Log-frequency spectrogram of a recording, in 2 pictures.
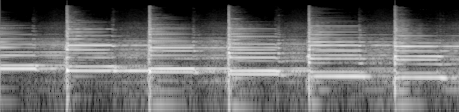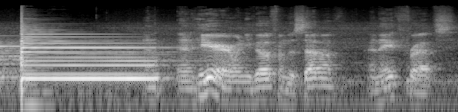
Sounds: Plucked string instrument, Blues, Guitar, Musical instrument, Music, Speech

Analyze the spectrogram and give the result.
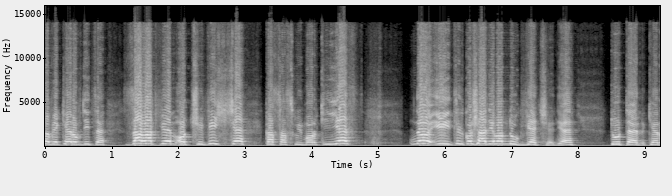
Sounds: Speech

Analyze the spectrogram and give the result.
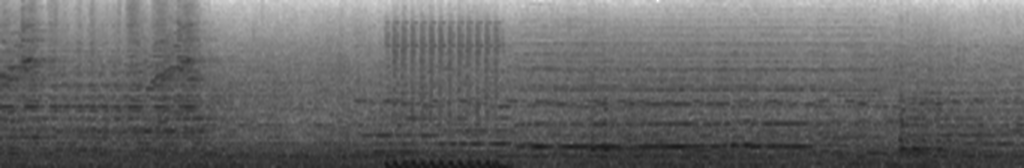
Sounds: Music

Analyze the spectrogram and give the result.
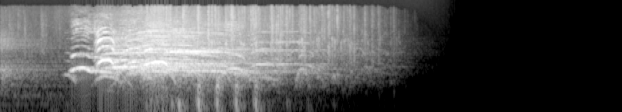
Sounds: singing choir

